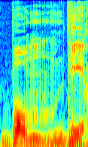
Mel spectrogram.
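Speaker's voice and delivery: Russian-sounding accent. Speaker practises saying the portuguese greeting, landing in a russian accent. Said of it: "C'est du russe".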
